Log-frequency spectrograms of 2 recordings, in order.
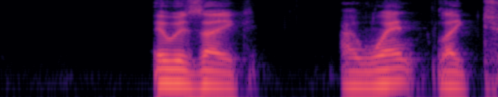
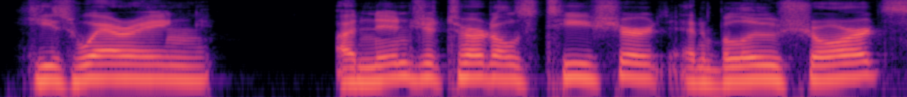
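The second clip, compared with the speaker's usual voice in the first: very slow, drawn-out, louder and higher loudspeaker call; store PA announcement; 4 semitones higher, 4 dB louder, much slower than usual. Retold or imitated. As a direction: stretch it out like a store intercom page. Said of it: "And they go".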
